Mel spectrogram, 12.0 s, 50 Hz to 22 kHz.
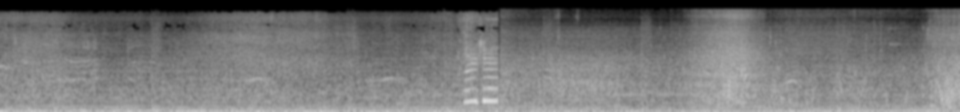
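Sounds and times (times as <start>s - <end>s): background music: 0.0s - 12.0s
small waves washing on sand: 0.0s - 12.0s.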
